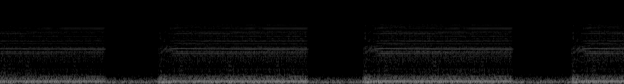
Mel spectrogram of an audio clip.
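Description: A mobile phone set to vibrate, buzzing in repeated pulses of about a second and a half, each followed by a half-second pause: an incoming call or alert going unanswered.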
